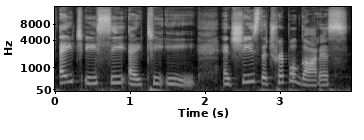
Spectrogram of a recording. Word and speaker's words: Hecate: I referred to and I've been told how to pronounce this because it reminds me of Princess Bride Hecate or something like that police make fun of it but it's a chi CA te and she's the Triple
